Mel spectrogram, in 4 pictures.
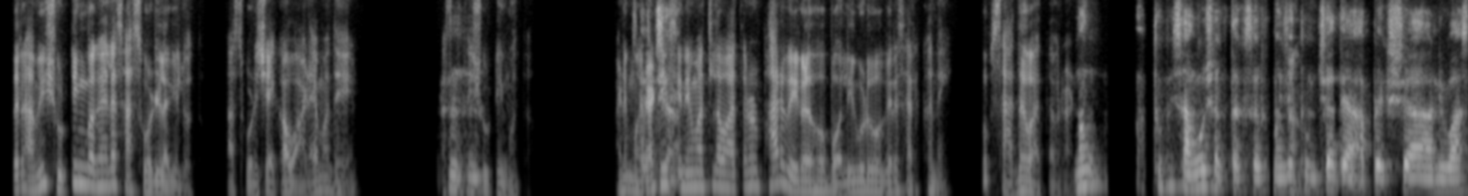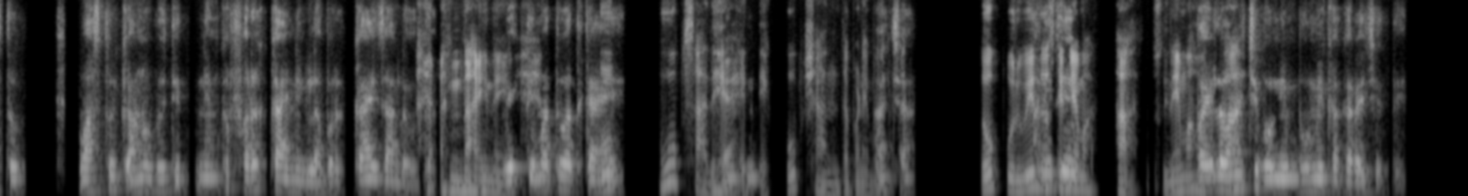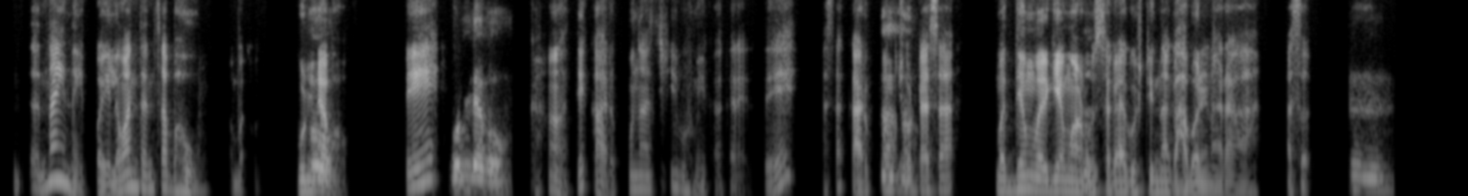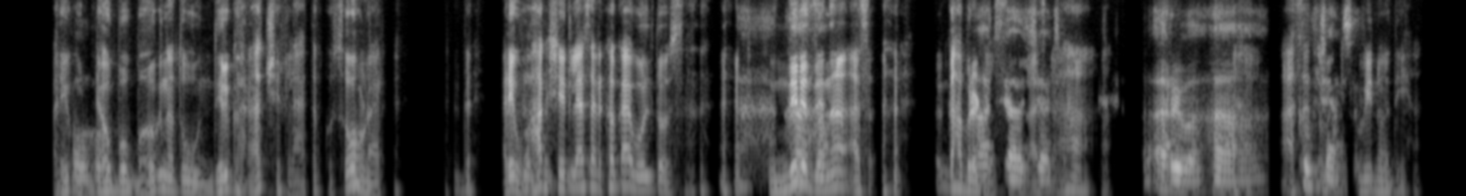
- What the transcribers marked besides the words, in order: tapping; laughing while speaking: "नाही, नाही"; other background noise; put-on voice: "अरे गुंड्या भाऊ बघ ना तो उंदीर घरात शिरला तर कसं होणार?"; chuckle
- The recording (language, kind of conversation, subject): Marathi, podcast, आवडत्या कलाकाराला प्रत्यक्ष पाहिल्यावर तुम्हाला कसं वाटलं?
